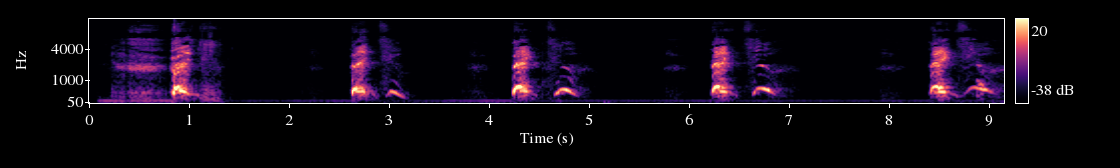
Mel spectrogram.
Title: Rapid Sneezing Compilation 3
